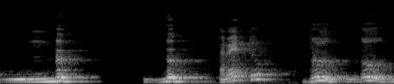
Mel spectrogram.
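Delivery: "bu" pushed out loud and hard through the lips; exaggerated bu. Shown as a demonstration. Therapist showing a child the lip sound "bu". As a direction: model "bu" boldly for the child to copy. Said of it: "por el punto y modo de articulación".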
